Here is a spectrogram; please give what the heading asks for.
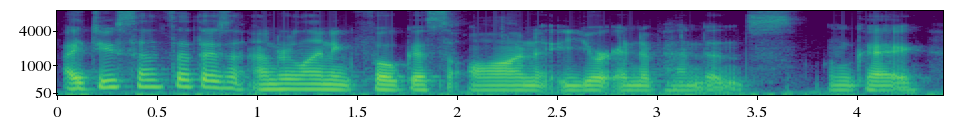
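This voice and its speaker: Tarot reader with a raspy, gravelly, tired voice. Casual, musing delivery, keeps checking in with the listener. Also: medium pitch, expressive, moderate pace, darkish tone. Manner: meandering, musing, often asks the listener "okay?". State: tired, up at three in the morning. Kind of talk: daily tarot reading to camera.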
